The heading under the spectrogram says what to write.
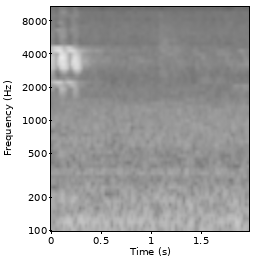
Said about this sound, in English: Looks to be a house wren.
